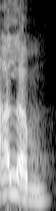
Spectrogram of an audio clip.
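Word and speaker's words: ألم: sekarang alif lam mim Tapi yang di alam nasyrah dibacanya alam Padahal dua-duanya sama bentuk hurufnya alif lam dengan mim yang satu Alif Lam Mim yang kedua alam tidak ada perubahan sama sekali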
